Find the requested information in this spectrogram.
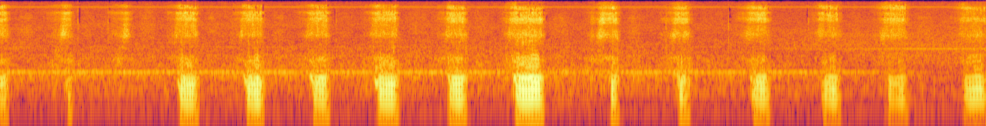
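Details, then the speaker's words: Sleeping dog snoring: short, regular low rumbling snorts about one per second, steady hum in the background; snoring. "Bailey, stop snoring. Puppy? Oi. Excuse me. Excuse me. Can you stop snoring?"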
